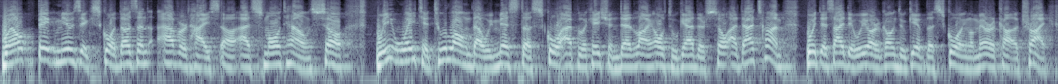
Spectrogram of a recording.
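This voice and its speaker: A young man from Taiwan with a Taiwanese accent sharing his personal testimony at a church service, halting with fillers and restarts and a touch of humor. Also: a little high. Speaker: guest speaker.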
